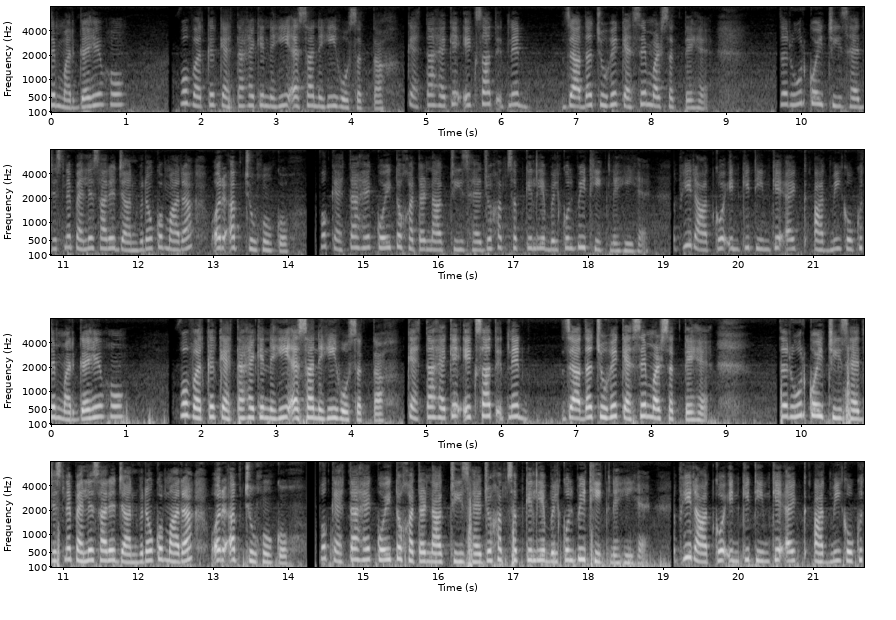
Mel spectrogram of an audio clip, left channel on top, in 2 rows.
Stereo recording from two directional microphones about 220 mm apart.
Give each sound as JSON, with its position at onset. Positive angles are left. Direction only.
{"t": 0.0, "sound": "a woman's voice", "side_deg": -25}
{"t": 1.7, "sound": "a woman's voice", "side_deg": -35}
{"t": 14.4, "sound": "a woman's voice", "side_deg": -30}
